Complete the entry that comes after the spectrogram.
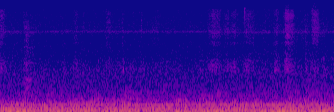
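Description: Chalk scratches across a board during a surveying lecture, coming through as faint, brief strokes over a steady low room hum and hiss, with no talking at that moment.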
